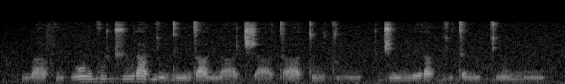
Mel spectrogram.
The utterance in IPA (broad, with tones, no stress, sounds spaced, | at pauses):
w a˨ f u˧ ɡ ɔ̃˦ ɡ u˦ d͡ʒ u˦ ɾ a˦ ɡ ĩ˧ d ĩ˦ d a˦˨ n a˨ d͡ʒ a˨ d a˨˦ t u˦˨ d u˨˦ | d͡ʒ ĩ˧ m e˦ ɾ a˧ ɡ͡b i˧ d ɛ˨ n u˨ ɡ i˧ ɾ ũ˨ m ũ˨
